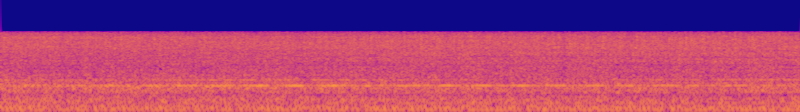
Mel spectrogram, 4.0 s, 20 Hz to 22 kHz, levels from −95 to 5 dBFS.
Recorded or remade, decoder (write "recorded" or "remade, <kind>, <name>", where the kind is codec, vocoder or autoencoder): recorded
